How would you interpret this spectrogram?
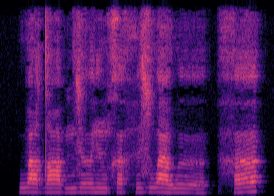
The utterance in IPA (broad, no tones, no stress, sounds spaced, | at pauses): w ɵ dˤ aː b n z ɵː ɾʲ ũ x ɐ h ɨ z w a w ɵː | h ɐ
